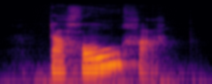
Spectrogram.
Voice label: "tahoowxa", Cow Creek; evening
